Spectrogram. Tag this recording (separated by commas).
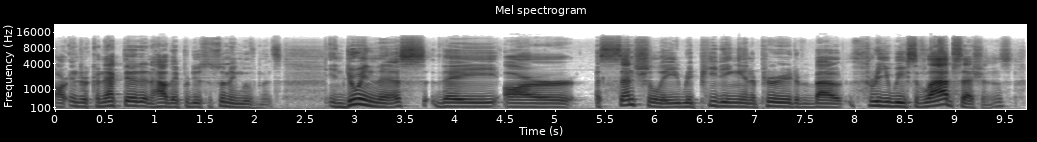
Speech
